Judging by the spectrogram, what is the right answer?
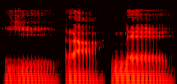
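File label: "yirane", concatenated syllables; Affixing experiment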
